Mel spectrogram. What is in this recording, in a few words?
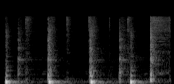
Ska Drum; Loopology; Ska Till Ya Drah; Lounge & Reggae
